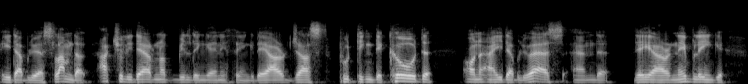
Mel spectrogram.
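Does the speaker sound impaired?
No.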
